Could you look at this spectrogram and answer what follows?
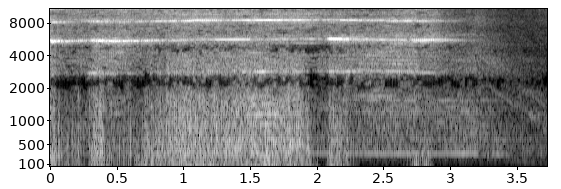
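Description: Profile cutting saw for window frame sections roaring loud and steady, then switched off, its whine winding down and fading away over the last couple of seconds.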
